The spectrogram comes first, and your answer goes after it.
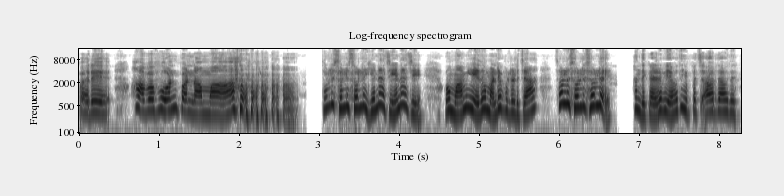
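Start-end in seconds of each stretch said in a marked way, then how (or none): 1.8-2.7 short low laugh; low chuckle. Acted. Mother laughing at the gossip, low chuckle. 3.0-4.3 eager coaxing. Acted. Mother pressing for news. 6.0-6.6 "சொல்லு, சொல்லு, சொல்லு" pushed higher and faster; urgent insisting. Acted. Mother impatiently demanding the news, higher and urgent.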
